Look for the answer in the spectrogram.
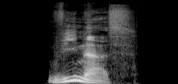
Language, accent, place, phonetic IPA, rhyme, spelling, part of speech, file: German, Germany, Berlin, [ˈviːnɐs], -iːnɐs, Wieners, noun, De-Wieners.ogg
- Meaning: genitive singular of Wiener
